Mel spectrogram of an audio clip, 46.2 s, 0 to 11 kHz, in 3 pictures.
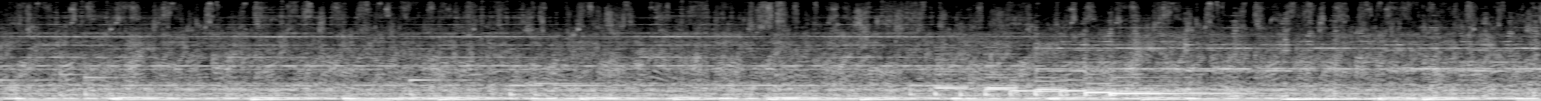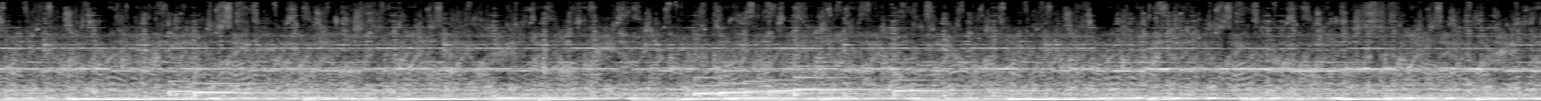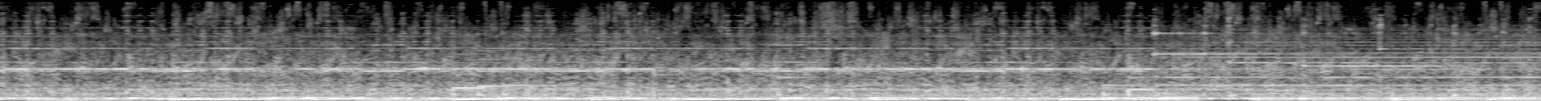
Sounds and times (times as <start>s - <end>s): Music: 0.0s - 46.2s.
